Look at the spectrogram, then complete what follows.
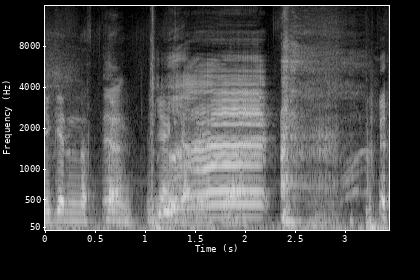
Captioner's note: alien sheep noises? idk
